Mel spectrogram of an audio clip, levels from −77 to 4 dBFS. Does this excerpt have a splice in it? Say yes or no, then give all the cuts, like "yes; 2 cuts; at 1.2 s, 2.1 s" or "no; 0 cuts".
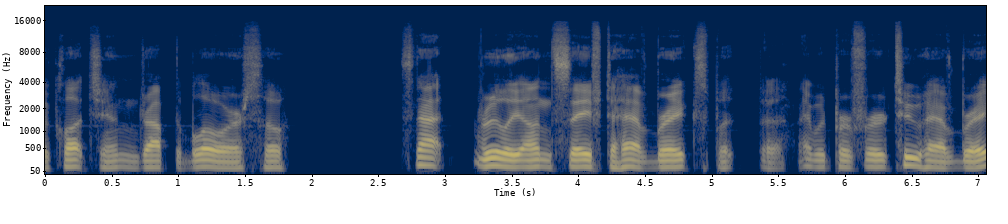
no; 0 cuts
